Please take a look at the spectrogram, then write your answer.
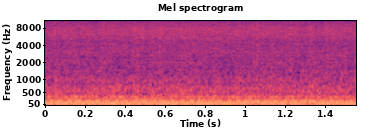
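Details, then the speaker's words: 1995 Honda Civic EJ coupe on a test drive after its cheap eBay muffler was packed with fiberglass insulation: a deep, smooth, even exhaust rumble. The nasty rasp it used to have around 4,000 RPM is gone, and the exhaust tone is normal. "Alright everyone, so I took it on a test drive and sounds pretty good. You know, it sounds nice and deep. I don't hear the rasp anymore."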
